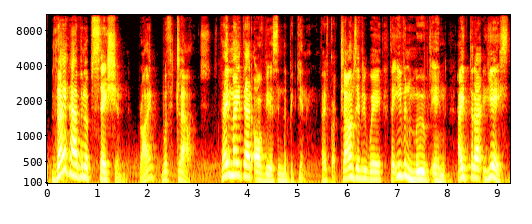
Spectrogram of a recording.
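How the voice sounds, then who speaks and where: Animated man rambling on stream. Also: fairly high pitch. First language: Afrikaans. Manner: rambling, self-correcting, animated. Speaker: streamer debunking ghost videos. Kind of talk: casual live-stream commentary.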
